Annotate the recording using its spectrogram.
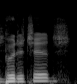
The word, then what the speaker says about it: Buttigieg: So I feel like Warren or, how do you say it? Buttigieg? – Buttigieg.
